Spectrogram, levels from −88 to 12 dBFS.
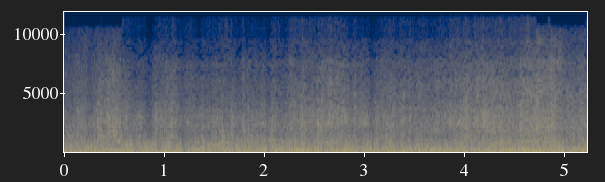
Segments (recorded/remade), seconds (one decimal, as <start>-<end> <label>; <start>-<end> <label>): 0.0-5.2 recorded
